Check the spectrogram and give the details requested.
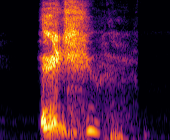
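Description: One forceful, hissing sneeze with a brief voiced burst, then a short breath afterward.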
